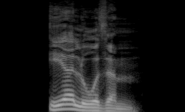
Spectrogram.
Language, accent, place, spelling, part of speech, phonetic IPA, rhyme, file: German, Germany, Berlin, ehrlosem, adjective, [ˈeːɐ̯loːzm̩], -eːɐ̯loːzm̩, De-ehrlosem.ogg
- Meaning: strong dative masculine/neuter singular of ehrlos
